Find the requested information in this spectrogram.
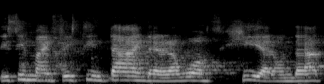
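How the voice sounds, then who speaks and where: Heard with audible room echo, a woman in a Spanish accent speaks at a fairly low pitch with fairly even intonation. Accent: Spanish accent, non-native English. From Venezuela. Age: 50s. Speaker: retired professional bodybuilder. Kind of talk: interview. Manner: halting.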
